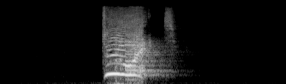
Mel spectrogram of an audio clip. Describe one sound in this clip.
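A man shouts loudly close by.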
